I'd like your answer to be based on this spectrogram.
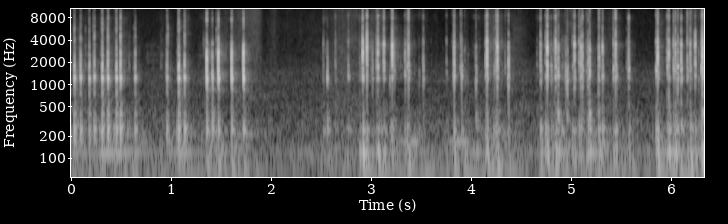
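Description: Fingertips of both hands type fast on a solid, full-size HyperX Alloy Origins RGB mechanical keyboard with Fire switches and ABS keycaps on a steel plate, resting on a desk with a wrist rest. Quick, bright, clacky keystrokes come in rapid bursts, separated by two short pauses.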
